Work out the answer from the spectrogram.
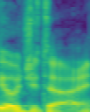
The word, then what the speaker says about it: Ojutai: largely oh to Thai yeah it's just mostly ojitai until the end there you got a wee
